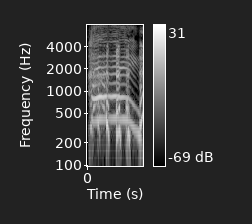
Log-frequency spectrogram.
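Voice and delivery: high, drawn-out happy cheer; high celebratory squeal; delighted cheer. Real, not acted. Cheering the other speaker's wish.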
